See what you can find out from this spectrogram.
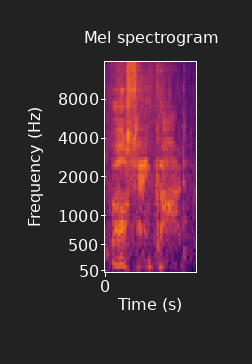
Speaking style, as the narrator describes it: Hopeful whispered

